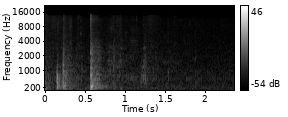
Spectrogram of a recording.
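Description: A baby's short mouth sounds as he takes puréed food off a spoon: a few quick ones at the start, the loudest about half a second in.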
